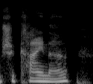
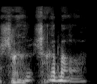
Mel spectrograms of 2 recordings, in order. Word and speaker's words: Shekinah: of God, dwelling in his Shekinah or Shekinah. So I always get made fun of by Jews whenever I say Shekinah, even though it's the proper English pronunciation.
